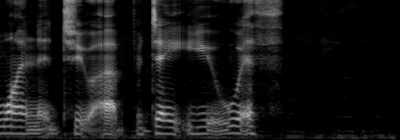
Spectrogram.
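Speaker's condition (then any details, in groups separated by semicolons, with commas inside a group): Essential tremor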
